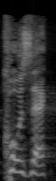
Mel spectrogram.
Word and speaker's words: chazak: You pronounce it kozak, but it's spelled C-H-A-Z-A-K.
